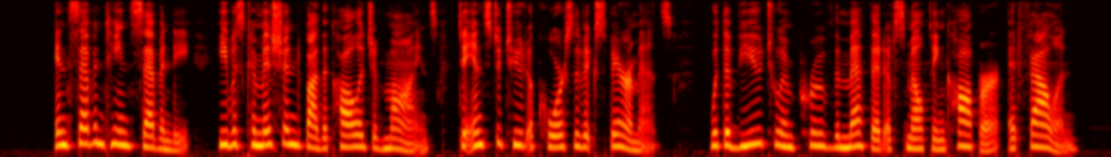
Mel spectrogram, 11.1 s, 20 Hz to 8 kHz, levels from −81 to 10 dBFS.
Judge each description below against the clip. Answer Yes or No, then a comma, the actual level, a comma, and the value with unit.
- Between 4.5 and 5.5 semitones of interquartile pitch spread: No, average, 3.7 semitones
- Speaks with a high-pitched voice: Yes, high, 230 Hz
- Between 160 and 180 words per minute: No, average, 150 wpm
